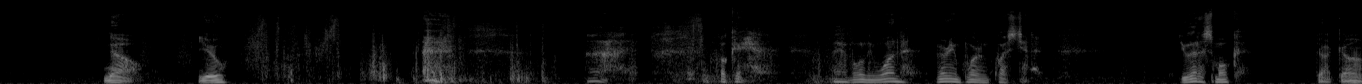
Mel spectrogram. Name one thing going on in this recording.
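A younger man answers in a low, flat voice, close by.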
